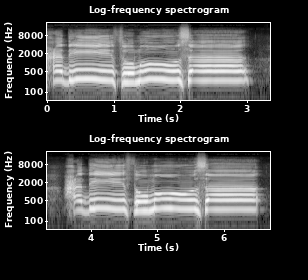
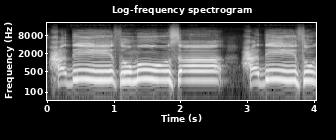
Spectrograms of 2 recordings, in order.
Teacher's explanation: موسیٰ کے سین کو ہمیں ایک الف کے برابر کھینچنا ہے، لیکن سا کو نہیں کھینچنا ہے. حدیث موسیٰ نہیں کہنا ہے، حدیث موسیٰ حدیث، یعنی جلدی پڑھ کر ہمیں وہاں سے گزرنا ہے.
